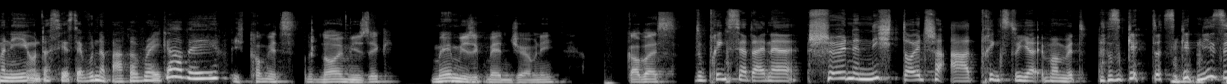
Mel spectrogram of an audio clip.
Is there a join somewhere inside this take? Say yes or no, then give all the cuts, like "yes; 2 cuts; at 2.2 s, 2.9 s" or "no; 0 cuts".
yes; 1 cut; at 2.3 s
